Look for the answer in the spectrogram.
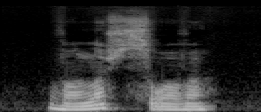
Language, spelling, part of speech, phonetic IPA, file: Polish, wolność słowa, noun, [ˈvɔlnɔɕt͡ɕ ˈswɔva], LL-Q809 (pol)-wolność słowa.wav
